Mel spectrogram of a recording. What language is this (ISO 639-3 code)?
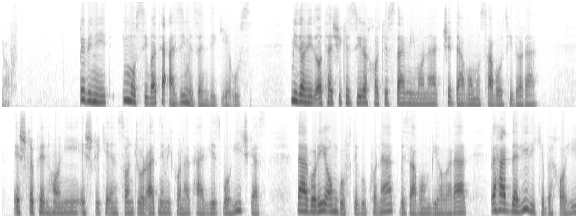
fas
